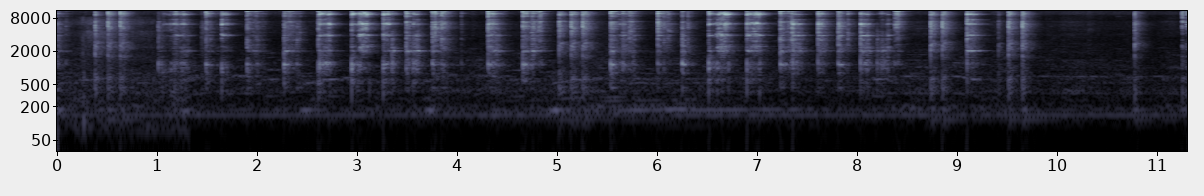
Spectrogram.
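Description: Metal spoon clinking and scraping against a metal pan as fried tadka is scraped out of it into a pot of saag: a quick, uneven run of ringing clinks, several a second, that stops about ten seconds in. Two more clinks follow near the end.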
